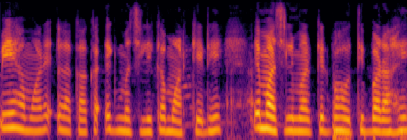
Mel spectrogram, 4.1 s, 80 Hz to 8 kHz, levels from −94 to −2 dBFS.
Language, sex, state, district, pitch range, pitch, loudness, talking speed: Hindi, female, Bihar, Darbhanga, 215-235 Hz, 225 Hz, -23 LUFS, 265 wpm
